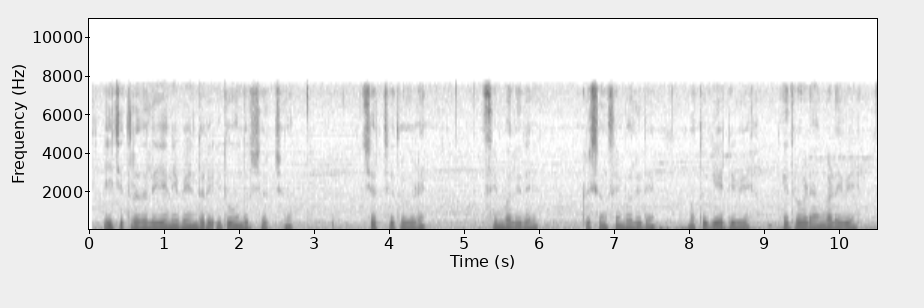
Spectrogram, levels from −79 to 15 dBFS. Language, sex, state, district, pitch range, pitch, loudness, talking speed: Kannada, male, Karnataka, Bellary, 130-140 Hz, 130 Hz, -35 LUFS, 115 wpm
